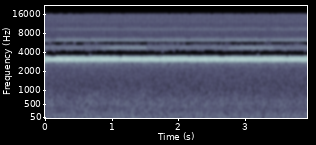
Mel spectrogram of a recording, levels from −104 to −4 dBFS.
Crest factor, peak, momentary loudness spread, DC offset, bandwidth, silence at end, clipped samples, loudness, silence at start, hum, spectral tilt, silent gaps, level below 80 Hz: 12 dB; -8 dBFS; 1 LU; under 0.1%; 16.5 kHz; 0 s; under 0.1%; -17 LUFS; 0 s; none; 2.5 dB/octave; none; -66 dBFS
